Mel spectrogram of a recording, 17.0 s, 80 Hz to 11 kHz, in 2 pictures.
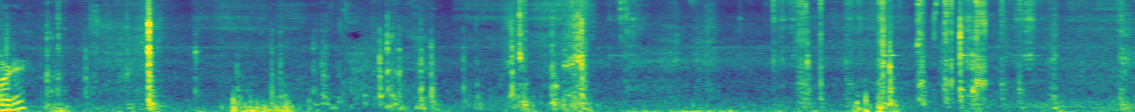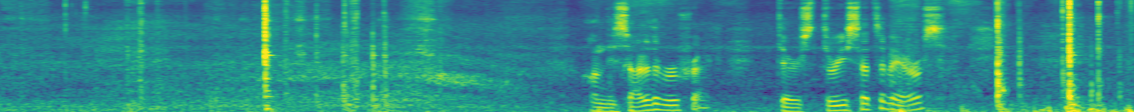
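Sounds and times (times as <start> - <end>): low handling rumble: 0.0 - 6.9, 7.9 - 14.3.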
